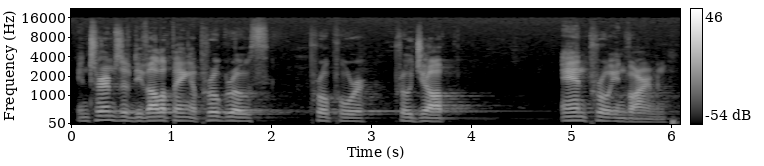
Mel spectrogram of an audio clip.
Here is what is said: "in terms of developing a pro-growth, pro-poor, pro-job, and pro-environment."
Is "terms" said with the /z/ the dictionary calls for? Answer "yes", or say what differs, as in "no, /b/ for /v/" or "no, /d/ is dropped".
yes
